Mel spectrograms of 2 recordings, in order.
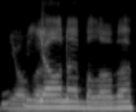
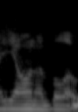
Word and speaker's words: Yelena Belova: Yelena Belova. Yeah, Yelena Belova.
